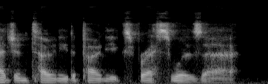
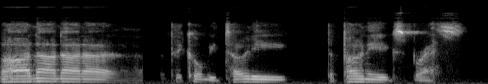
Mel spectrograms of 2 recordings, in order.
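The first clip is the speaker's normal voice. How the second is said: very slow, high, spaced-out stoner drawl; 6 semitones higher than usual. Retelling the driver's reply when asked if he was terrified, imitating Tony sounding high. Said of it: "You sound like you're high right now".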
